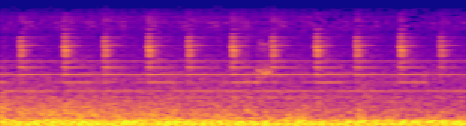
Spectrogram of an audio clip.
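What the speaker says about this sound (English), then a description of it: "At least it was a small train." A small train rolls past in the American Truck Simulator video game, its wheels giving a steady, evenly spaced clatter over a constant low rumble, close and fairly loud with no talking.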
